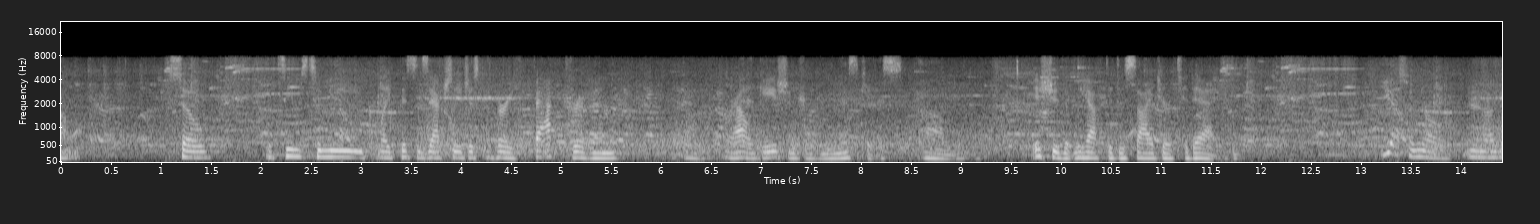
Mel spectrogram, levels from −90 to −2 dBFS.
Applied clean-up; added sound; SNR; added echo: none; Subway, metro, underground; 4 dB; none.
